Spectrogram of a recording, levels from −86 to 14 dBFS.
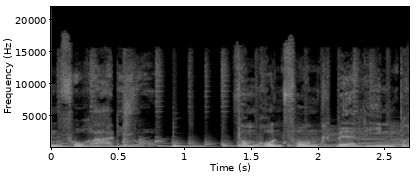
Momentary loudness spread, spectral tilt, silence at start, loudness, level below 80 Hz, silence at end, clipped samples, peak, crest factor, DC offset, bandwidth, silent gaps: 8 LU; -7 dB/octave; 0 s; -23 LUFS; -32 dBFS; 0 s; under 0.1%; -8 dBFS; 12 dB; under 0.1%; 17.5 kHz; none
